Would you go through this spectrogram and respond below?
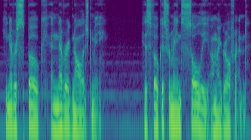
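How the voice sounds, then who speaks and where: A man calmly narrating true scary stories in a measured, hushed scripted style. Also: fairly low pitch. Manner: calm, measured, hushed storytelling. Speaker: narrator reading viewer stories. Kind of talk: scripted horror story narration.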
